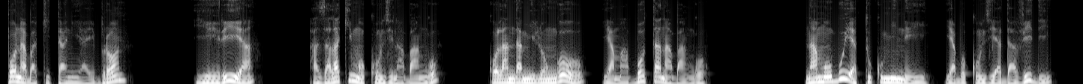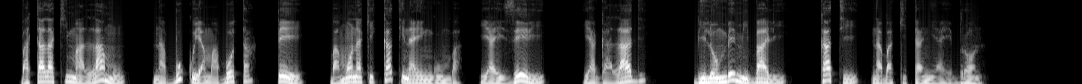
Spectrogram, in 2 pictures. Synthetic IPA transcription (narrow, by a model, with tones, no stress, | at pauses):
po˦na˨ba˨ki˨ta˨ni˨ja˨e˨bʁɔ˦n | je˨ʁi˦ja˨ | a˨za˨la˦ki˦mo˨ko˨nzi˨na˨ba˨ŋɡo˦ | ko˨la˨nda˨mi˨lo˨ŋɡo˦˨ | ja˨ma˨bo˦ta˦na˨ba˨ŋɡo˦ | na˨mo˨bu˦ja˨tu˦ku˦mi˦ne˨i˨ | ja˨bo˨ko˨nzi˨ja˨da˨vi˦di˨ | ba˨ta˦la˦kʰi˦ma˨la˦mu˨ | na˨bu˦ku˨ja˨ma˨bo˦ta˦ | pe˦ | ba˨mɔ˦na˦ki˦ka˦ti˨na˨e˨ŋɡu˨mba˨ | ja˨e˨ze˦ʁi˨ | ja˨ɡa˨la˦di˦ | bi˨lo˨mbe˦mi˨ba˦li˨ | ka˦ti˨na˨ba˨ki˨ta˨ni˨ja˨e˨bʁɔ˦n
